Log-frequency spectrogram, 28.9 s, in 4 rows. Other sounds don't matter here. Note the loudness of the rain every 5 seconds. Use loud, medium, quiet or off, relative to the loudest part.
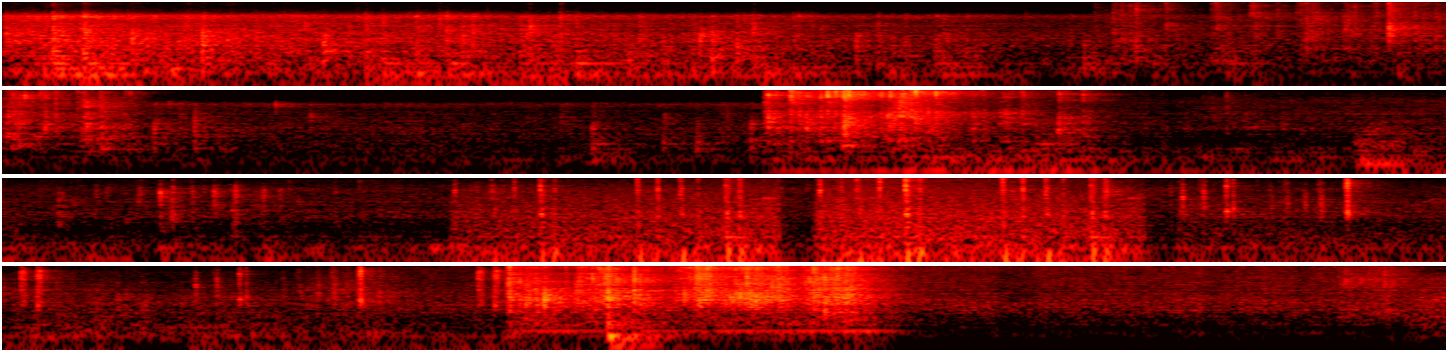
loud, quiet, quiet, quiet, quiet, medium.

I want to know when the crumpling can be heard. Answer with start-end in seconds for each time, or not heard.
5.5-7.9, 11.0-12.7, 24.1-26.1.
